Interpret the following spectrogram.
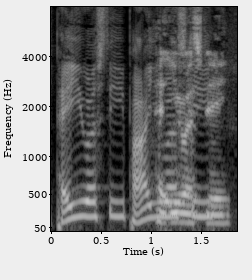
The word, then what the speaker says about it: PYUSD: I've never heard I haven't heard anyone actually pronounce it so the ACT it's p-y-u-s-d so what what are people calling this pay USD pay USD pay USD okay that makes sense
